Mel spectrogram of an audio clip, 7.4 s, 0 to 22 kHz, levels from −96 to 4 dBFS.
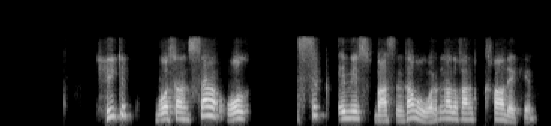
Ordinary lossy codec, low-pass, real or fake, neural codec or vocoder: none; 7.2 kHz; fake; codec, 16 kHz, 1.1 kbps, Voila-Tokenizer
